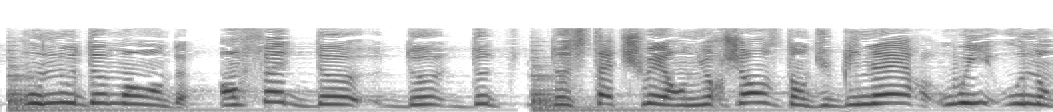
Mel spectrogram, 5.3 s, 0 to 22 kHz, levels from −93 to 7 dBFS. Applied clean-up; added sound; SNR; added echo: none; Piano; 19 dB; none.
